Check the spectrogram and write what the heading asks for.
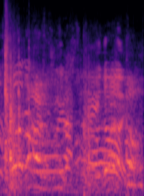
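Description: Men and boys shouting across an outdoor football pitch, with a sharp knock right at the start.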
